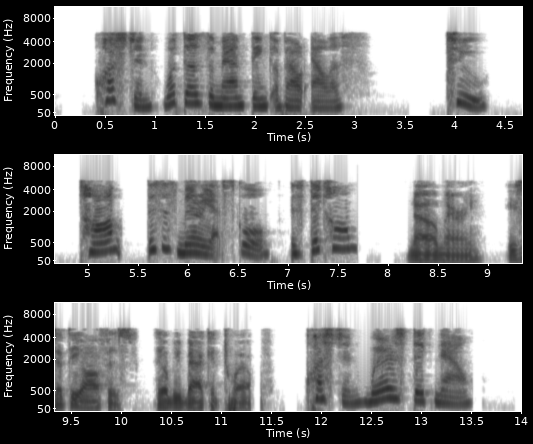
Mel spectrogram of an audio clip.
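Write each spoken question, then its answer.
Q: where is Dick now?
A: At the office.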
